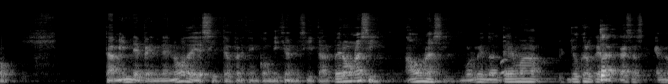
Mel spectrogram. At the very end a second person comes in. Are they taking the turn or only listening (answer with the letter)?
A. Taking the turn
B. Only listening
B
